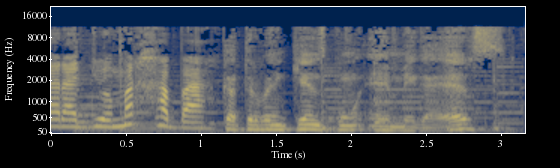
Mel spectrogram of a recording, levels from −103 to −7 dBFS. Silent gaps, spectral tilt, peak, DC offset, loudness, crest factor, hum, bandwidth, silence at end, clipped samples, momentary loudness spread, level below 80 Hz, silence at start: none; -2.5 dB/octave; -14 dBFS; under 0.1%; -32 LUFS; 20 dB; none; 11.5 kHz; 0 s; under 0.1%; 7 LU; -68 dBFS; 0 s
